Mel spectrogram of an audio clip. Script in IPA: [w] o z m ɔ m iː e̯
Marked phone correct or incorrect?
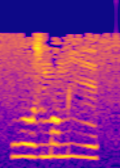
correct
